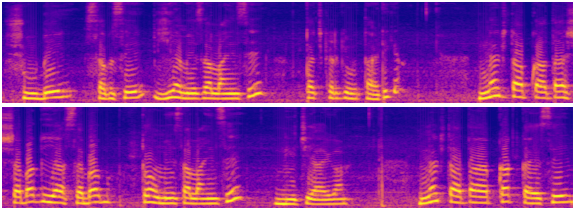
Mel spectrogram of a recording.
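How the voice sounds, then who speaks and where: A woman's voice: on the low side, mellow. A woman teaching shorthand in an online lesson, explaining each stroke step by step and often checking in with "ठीक है".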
